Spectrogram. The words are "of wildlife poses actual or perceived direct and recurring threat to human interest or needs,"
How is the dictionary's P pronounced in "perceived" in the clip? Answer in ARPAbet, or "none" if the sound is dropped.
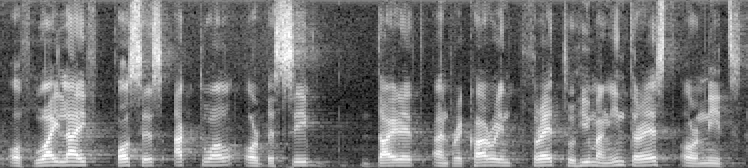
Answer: B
